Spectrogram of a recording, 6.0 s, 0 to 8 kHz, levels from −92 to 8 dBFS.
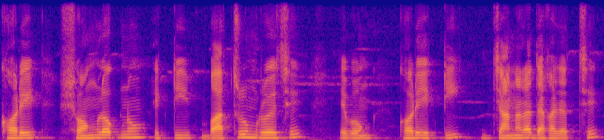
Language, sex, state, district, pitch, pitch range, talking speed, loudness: Bengali, male, West Bengal, Darjeeling, 150 Hz, 140-160 Hz, 110 wpm, -22 LUFS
